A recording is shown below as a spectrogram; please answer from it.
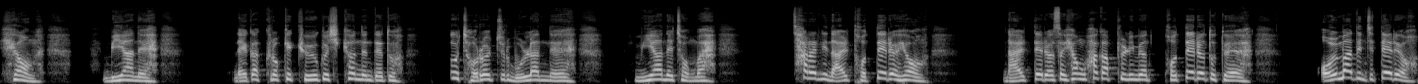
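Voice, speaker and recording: A woman's voice: medium pitch, unhurried, fairly bright tone, no room sound, clean studio sound, natural voice. A woman voicing a meek younger brother who apologizes and begs for forgiveness in a narrated story. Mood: remorseful. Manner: begging, remorseful.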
